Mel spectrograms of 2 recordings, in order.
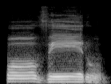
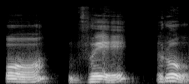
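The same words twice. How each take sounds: First: Said in the usual way. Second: Slow repeat. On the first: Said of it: "teacher gives the word". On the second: Shown as a demonstration. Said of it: "teacher repeats slowly".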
